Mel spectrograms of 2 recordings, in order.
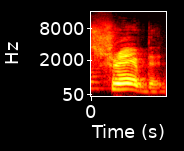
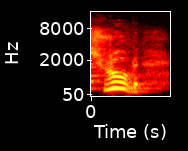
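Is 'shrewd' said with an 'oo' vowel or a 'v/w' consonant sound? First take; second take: consonant sound; oo vowel. First: The w is sounded as a consonant, 'shrevd'. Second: The ew is sounded as a long 'oo' vowel. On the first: The speaker calls it wrong. "इसको एक consonant मान लिया और वह sound निकाल दी" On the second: The speaker calls it right. "जबकि होगा श्रूड"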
